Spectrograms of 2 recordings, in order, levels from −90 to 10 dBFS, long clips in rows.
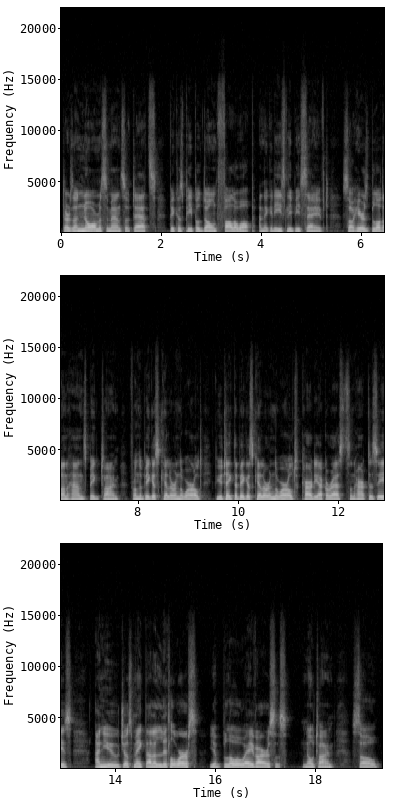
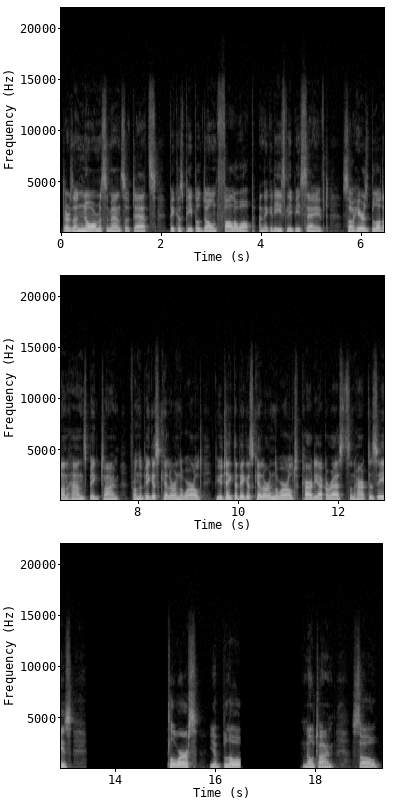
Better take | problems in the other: first | audio cutting out; at 13 s for 1.5 s and at 17 s for 1 s

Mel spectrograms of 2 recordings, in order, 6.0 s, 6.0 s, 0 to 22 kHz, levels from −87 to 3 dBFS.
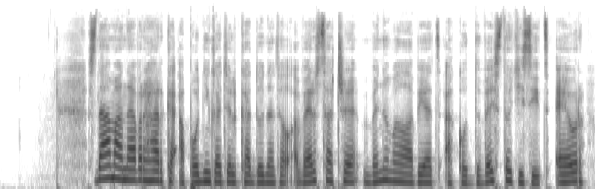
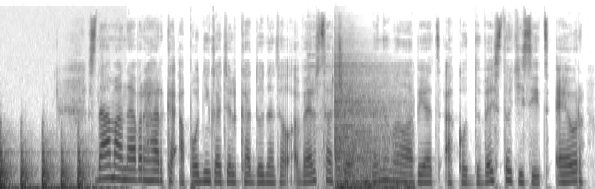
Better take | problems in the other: first | door banging; loud; until 1 s and at 3.5 s; peak 5 dB above the speech

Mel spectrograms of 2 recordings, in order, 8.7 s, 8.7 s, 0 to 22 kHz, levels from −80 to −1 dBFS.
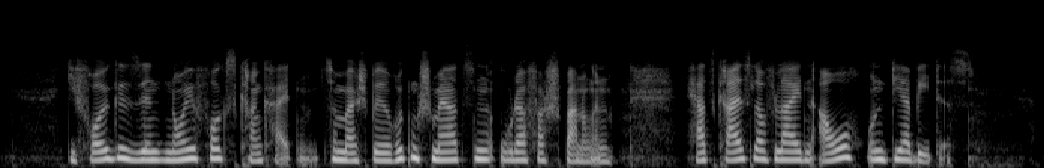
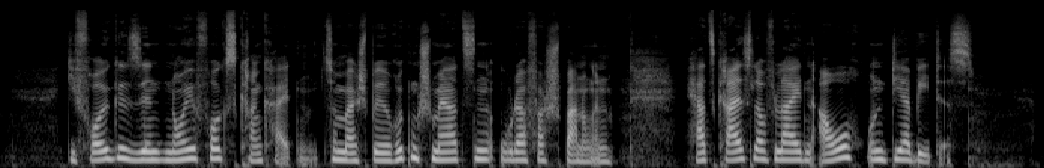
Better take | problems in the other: second | muffled; slightly; fading above 4 kHz

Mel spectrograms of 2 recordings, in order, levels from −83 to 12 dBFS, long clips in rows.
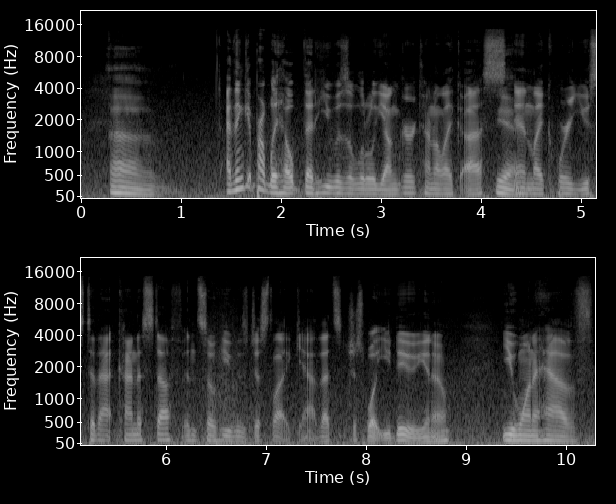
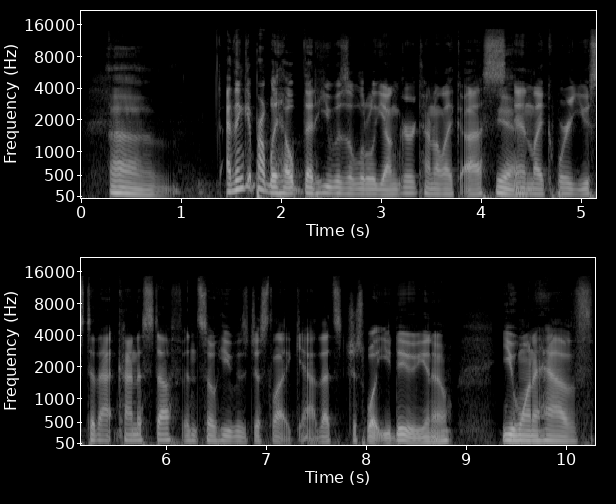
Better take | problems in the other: second | wind noise on the microphone; occasional gusts; 20 dB below the speech

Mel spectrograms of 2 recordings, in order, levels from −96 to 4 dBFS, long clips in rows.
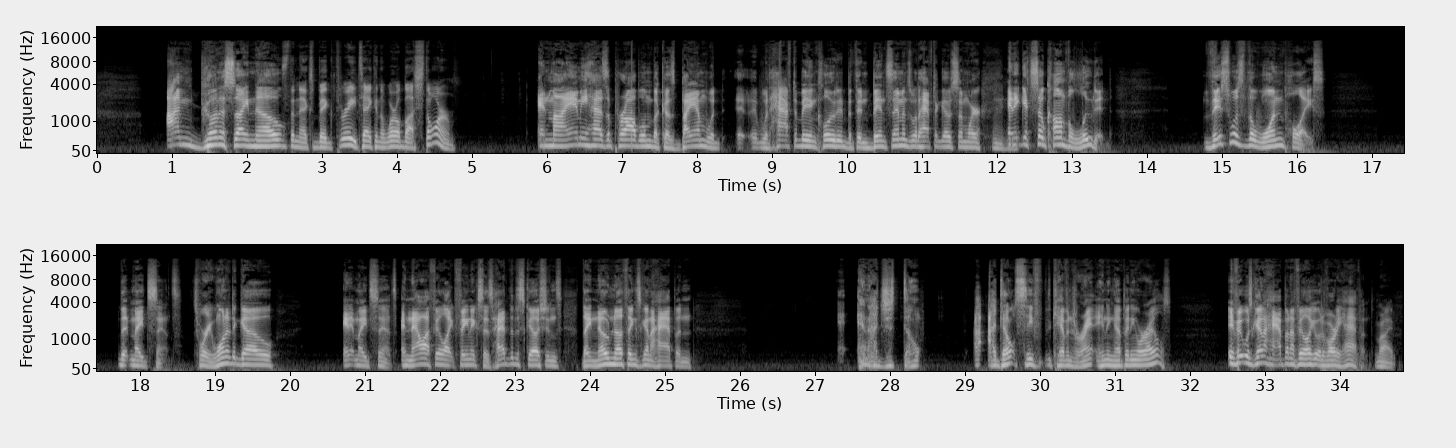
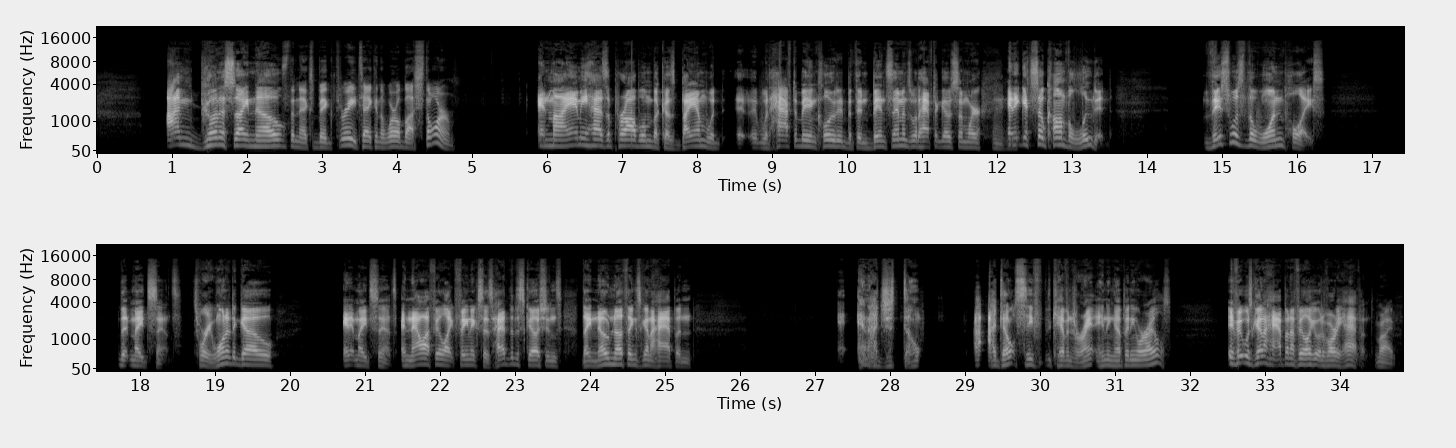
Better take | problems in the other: first | thin; very; fading below 700 Hz

